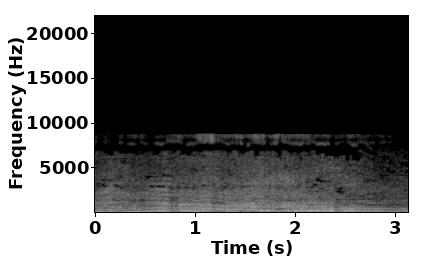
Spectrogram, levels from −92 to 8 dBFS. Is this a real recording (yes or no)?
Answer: no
